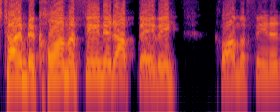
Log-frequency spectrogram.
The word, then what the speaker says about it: clomiphene: Yeah, it's clomiphene.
